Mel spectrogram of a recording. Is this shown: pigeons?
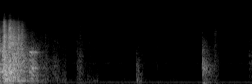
no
